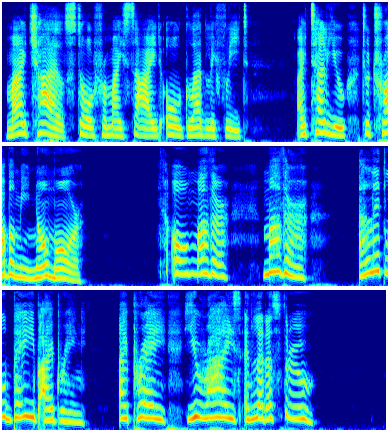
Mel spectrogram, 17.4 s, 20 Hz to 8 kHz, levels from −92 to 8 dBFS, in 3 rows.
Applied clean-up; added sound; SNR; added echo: none; none; none; none.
